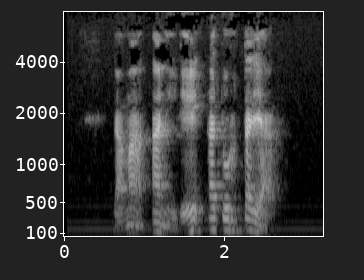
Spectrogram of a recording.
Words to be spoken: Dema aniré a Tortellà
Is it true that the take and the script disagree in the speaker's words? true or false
false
